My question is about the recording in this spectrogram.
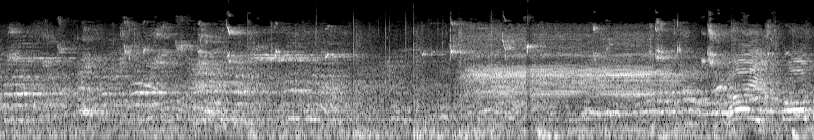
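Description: Basketball bouncing on a hardwood gym floor during play, with spectators' voices echoing around a large hall.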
